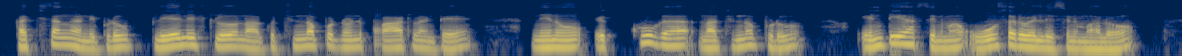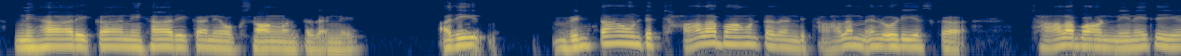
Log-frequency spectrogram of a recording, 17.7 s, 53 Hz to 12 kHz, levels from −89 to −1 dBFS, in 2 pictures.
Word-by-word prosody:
ఖచ్చితంగా 145 +4 -1
అండి. 115 -3 -1
ఇప్పుడు 125 +4 -1 0.2
ప్లే‌లిస్ట్‌లో 145 +1 +2 0.2
నాకు 110 -2 -3
చిన్నప్పటి 145 0 -1
నుండి 130 +2 -2
పాటలంటే 120 -3 -1 0.6
నేను 125 0 +3 0.3
ఎక్కువగా 155 +5 -1 0.2
నా 120 - +4
చిన్నప్పుడు 135 -3 -3 0.6
'ఎన్‌టి‌ర్' 175 +5 +2
సినిమా 120 -1 0 0.3
'ఊసర‌విల్లి' 135 -6 +3
సినిమాలో 110 -2 0 0.7
'నిహారిక 140 0 +4 0.2
నిహారిక' 135 +1 +1
అనే 125 -1 0
ఒక 110 0 -12
సాంగ్ 110 0 +4
ఉంటదండి. 105 -1 -4 0.7
అది 145 +4 +4 0.8
వింటా 150 +7 +2 0.2
ఉంటే 170 -2 0 0.2
చాలా 180 +4 +2
బాగుంటదండి. 155 -8 -1
చాలా 140 +7 -2
మెలోడియస్‌గా 135 -4 0 0.6
చాలా 125 +5 +4
బాగుంది. 135 -3 +3
నేనైతే 135 +4 -2
135 Hz, 110 wpm, -23 LUFS, 120-150 Hz, 0.8 s, నా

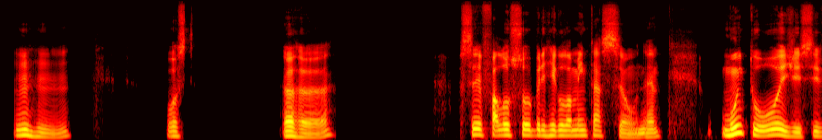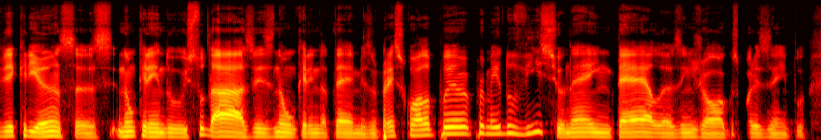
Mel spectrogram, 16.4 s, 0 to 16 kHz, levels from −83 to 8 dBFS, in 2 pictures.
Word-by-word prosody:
Uhum. 110 -7 -2 1.0
Os 120 0 -4 1.0
aham. 105 +2 +2 1.2
Você 150 -1 0
falou 140 +1 +2
sobre 140 -1 0
regulamentação, 130 -8 -1
né? 100 +2 -2 0.6
Muito 150 -1 +4
hoje 130 -5 +3
se 110 +4 -4
vê 120 +1 +1
crianças 110 -7 0
não 120 +1 +1
querendo 105 -4 +1
estudar, 115 -4 +5
às 95 -1 -1
vezes 105 -1 -3
não 105 -3 +1
querendo 100 -1 -2
até 100 +1 0
mesmo 95 0 -5
ir - - -11
pra 115 - 0
escola 135 +3 0
por 175 0 +1
por 195 +1 -4
meio 175 +1 -2
do 190 0 -3
vício, 175 - -4
né, 110 +1 +1
em 105 -2 0
telas, 100 -2 +1
em 100 0 -2
jogos, 90 -2 -3
por 100 - -10
exemplo. 90 -2 -7
110 Hz, 135 wpm, -21 LUFS, 100-135 Hz, 1.2 s, estudar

